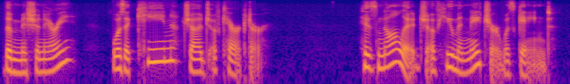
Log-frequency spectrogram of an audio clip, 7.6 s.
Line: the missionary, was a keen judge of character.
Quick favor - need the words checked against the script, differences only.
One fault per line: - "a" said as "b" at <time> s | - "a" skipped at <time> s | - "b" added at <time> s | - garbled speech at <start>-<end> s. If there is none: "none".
- "His knowledge of human nature was gained" added at 4.8 s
